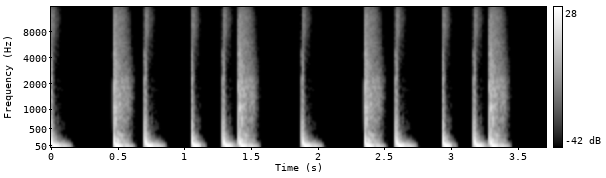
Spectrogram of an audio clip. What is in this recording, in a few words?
Kick Clap, EDM; Sonic Foundry (Sony Creative Software); Afterhours EDM; Retro Fit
